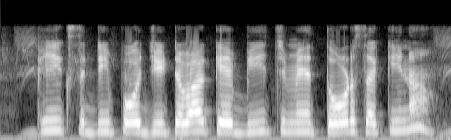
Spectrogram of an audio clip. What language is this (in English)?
Magahi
